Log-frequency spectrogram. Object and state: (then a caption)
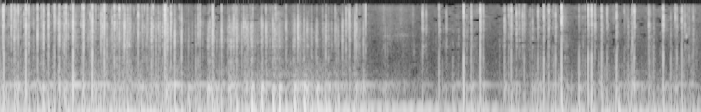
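Metal mesh microphone grille being scratched. Long acrylic nails scratch a hollow black metal mesh microphone grille held in both hands. The result is a dense, rapid stream of rough scratching with many sharp bright ticks. A heavy low rumble runs underneath and thins out slightly in the second half.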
